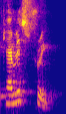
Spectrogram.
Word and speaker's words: chemistry: check cheek Cheeta okay - and when I pronounce this word here I say chemistry it's completely different right so here I'm not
